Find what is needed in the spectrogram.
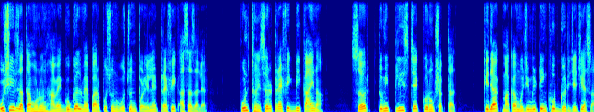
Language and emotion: Goan Konkani, neutral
